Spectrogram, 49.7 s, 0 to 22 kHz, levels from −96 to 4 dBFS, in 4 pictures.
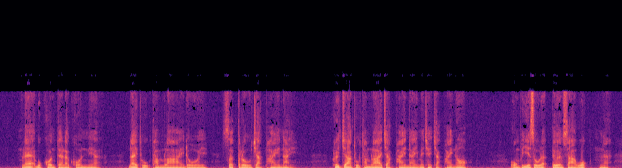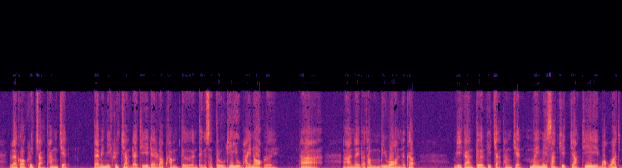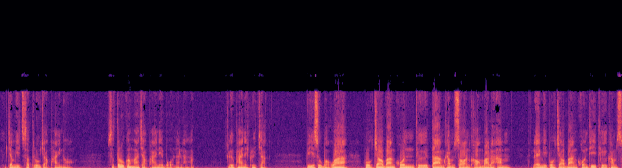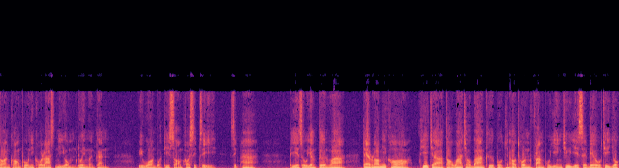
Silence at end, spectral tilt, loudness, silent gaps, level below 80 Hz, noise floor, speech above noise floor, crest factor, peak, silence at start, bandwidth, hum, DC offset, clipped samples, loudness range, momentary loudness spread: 0 s; -6 dB/octave; -17 LUFS; none; -20 dBFS; -44 dBFS; 29 dB; 12 dB; -4 dBFS; 0.4 s; 10.5 kHz; none; under 0.1%; under 0.1%; 5 LU; 10 LU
